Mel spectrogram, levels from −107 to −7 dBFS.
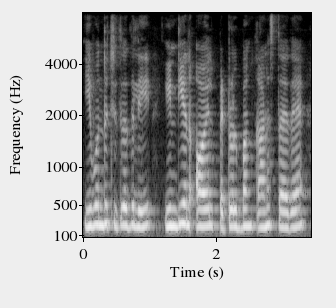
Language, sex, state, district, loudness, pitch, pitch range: Kannada, female, Karnataka, Belgaum, -19 LUFS, 225 Hz, 220-235 Hz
